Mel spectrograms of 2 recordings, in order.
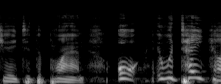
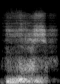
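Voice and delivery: loud imitated whoosh; big rushing whoosh; 12 dB louder than usual. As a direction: make a sudden loud swishing noise. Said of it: "and Jesus just goes, whoosh".

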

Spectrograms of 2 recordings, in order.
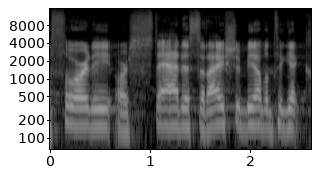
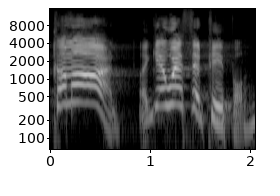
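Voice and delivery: much higher and louder, fed-up yell; frustrated shout; 14 semitones higher, 14 dB louder than usual. Retold or imitated. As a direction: yell at people to get it together. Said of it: "he's a little bit like".

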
